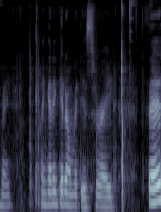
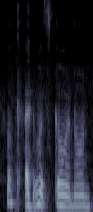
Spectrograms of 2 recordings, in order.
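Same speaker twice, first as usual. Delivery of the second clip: ordinary talk, nothing marked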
